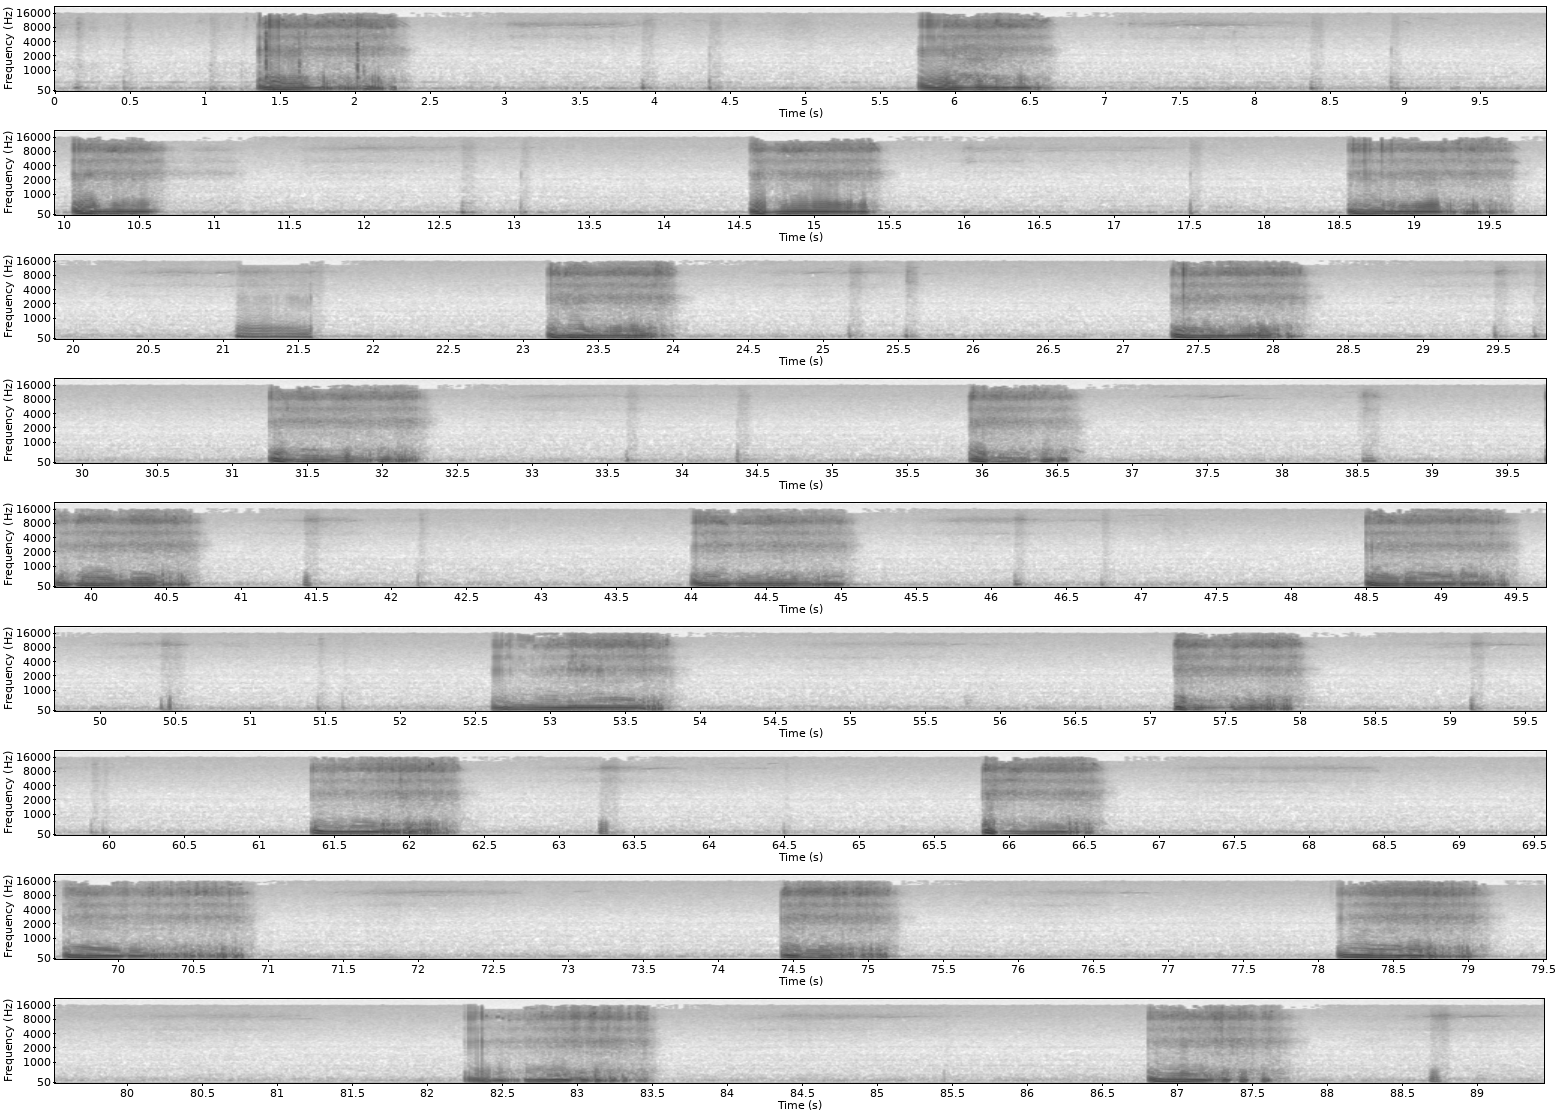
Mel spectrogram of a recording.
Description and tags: Mono recording of my elderly cat snoring.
